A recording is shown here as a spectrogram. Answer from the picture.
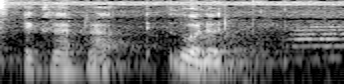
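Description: A person's voice speaking in short bursts, with one short call that falls steeply in pitch about a second in.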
